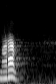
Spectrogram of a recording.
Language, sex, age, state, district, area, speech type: Tamil, female, 45-60, Tamil Nadu, Erode, rural, read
